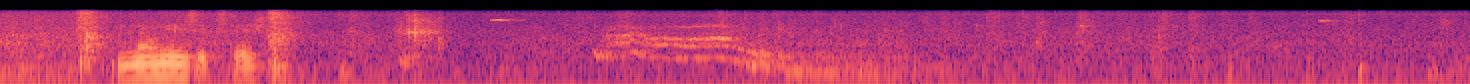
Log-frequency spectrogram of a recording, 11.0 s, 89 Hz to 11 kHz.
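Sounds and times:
pet yowling: 0:04.4 - 0:06.5.

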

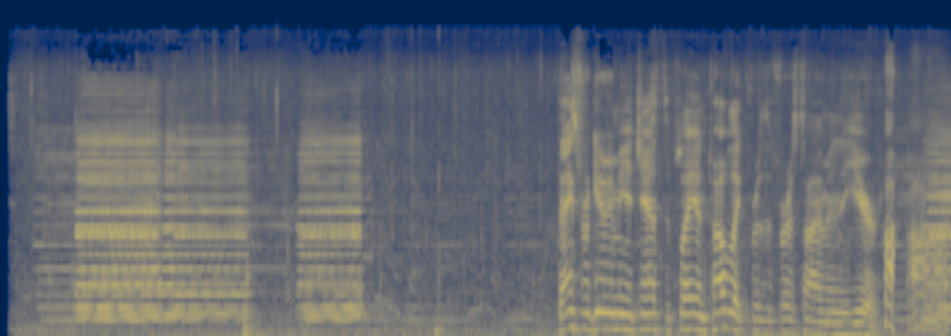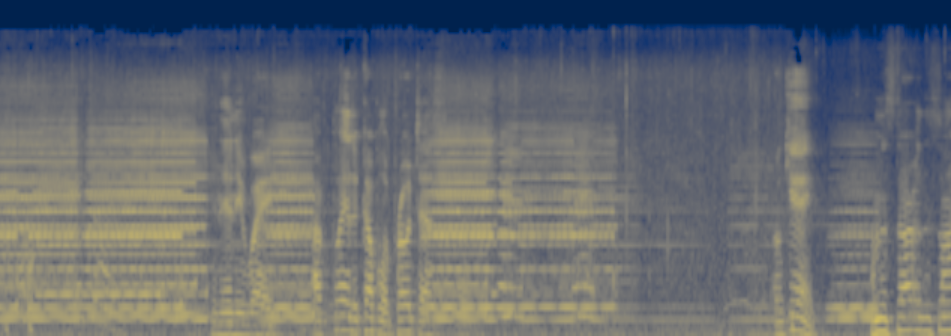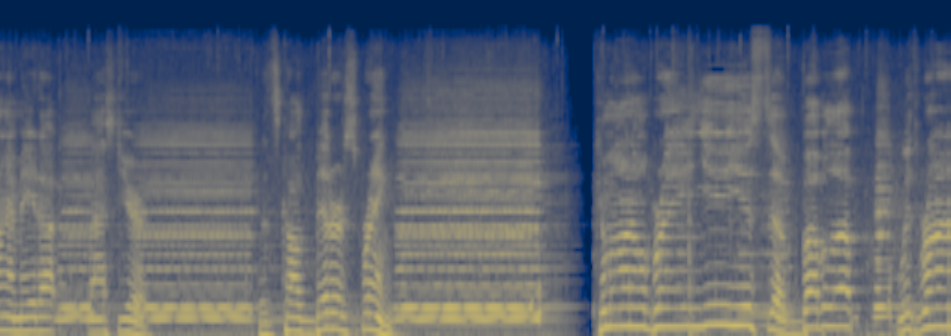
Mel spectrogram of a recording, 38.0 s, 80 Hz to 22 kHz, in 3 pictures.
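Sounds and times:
accordion chords: 0:00.2 - 0:06.2, 0:07.1 - 0:38.0.

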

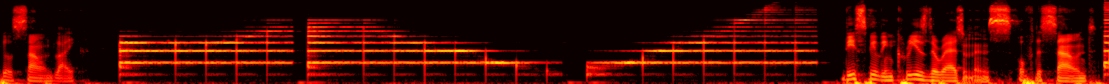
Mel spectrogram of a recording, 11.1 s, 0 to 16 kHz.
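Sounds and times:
ringing pitched resonant tone: 0:01.2 - 0:08.2.

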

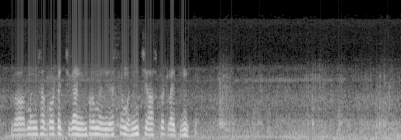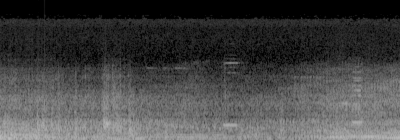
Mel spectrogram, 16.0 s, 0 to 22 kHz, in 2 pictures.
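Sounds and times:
road and air noise: 0:00.0 - 0:16.0.

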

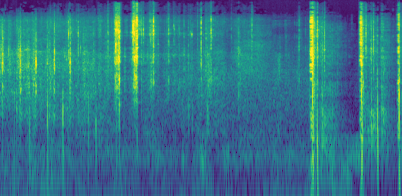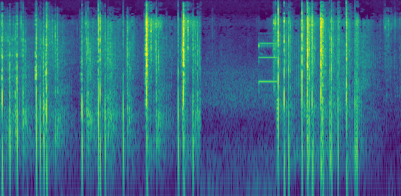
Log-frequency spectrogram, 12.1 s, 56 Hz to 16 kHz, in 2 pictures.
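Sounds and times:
rapid rifle fire: 0:04.6 - 0:09.0, 0:10.2 - 0:11.6
brief high tone: 0:09.9 - 0:10.2.

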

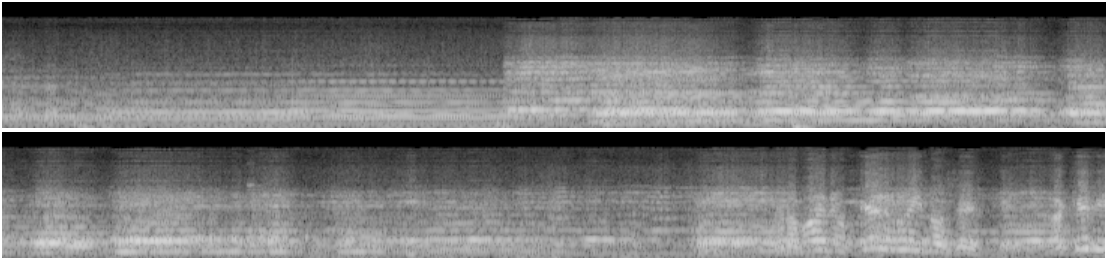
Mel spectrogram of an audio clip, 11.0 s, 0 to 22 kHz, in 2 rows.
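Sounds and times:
orchestral music on gramophone: 0:00.0 - 0:11.0.

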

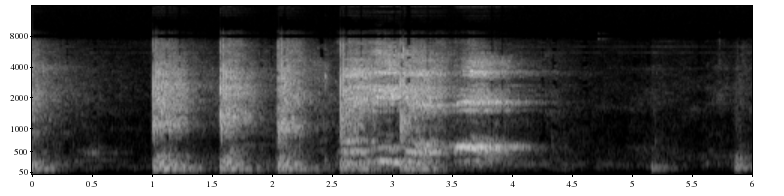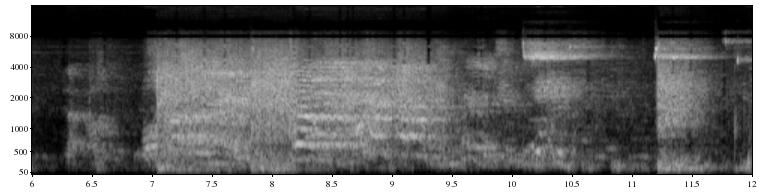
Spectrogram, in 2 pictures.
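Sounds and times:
basketball bouncing on hardwood floor: 0:01.0 - 0:03.2.

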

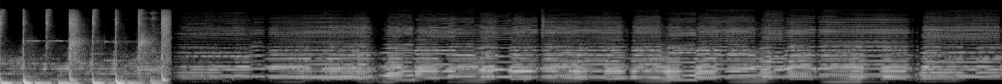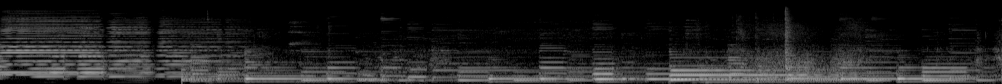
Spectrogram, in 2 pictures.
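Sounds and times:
button accordion folk tune: 0:01.4 - 0:16.6.

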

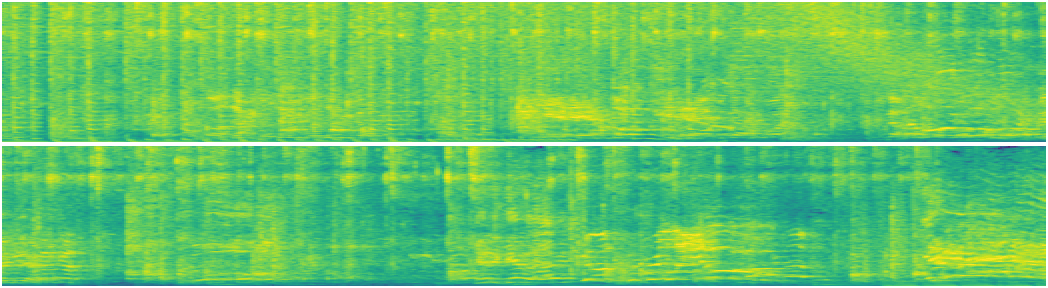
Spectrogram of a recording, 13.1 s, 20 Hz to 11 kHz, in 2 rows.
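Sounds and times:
background music: 0:00.0 - 0:06.9, 0:08.4 - 0:13.0
ping-pong balls bouncing on stone: 0:00.2 - 0:12.5
paper cups knocked over: 0:00.8 - 0:10.7
excited voices: 0:01.2 - 0:13.0.

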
